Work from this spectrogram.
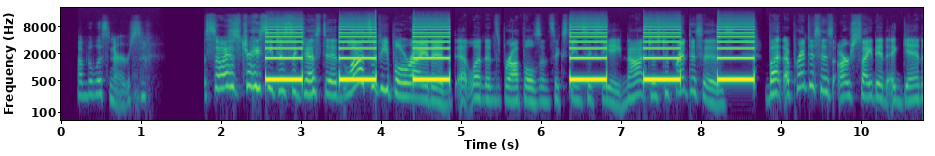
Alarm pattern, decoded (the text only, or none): temporal three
